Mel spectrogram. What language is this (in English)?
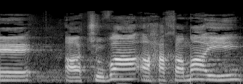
Hebrew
